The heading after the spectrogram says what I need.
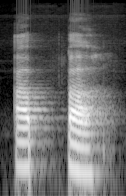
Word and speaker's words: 아빠: 첫 번째 단어는 아빠입니다 아빠 아 아빠 파파 라는 영어 단어와 굉장히 비슷한 느낌이에요 아 우리 아빠는 매일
